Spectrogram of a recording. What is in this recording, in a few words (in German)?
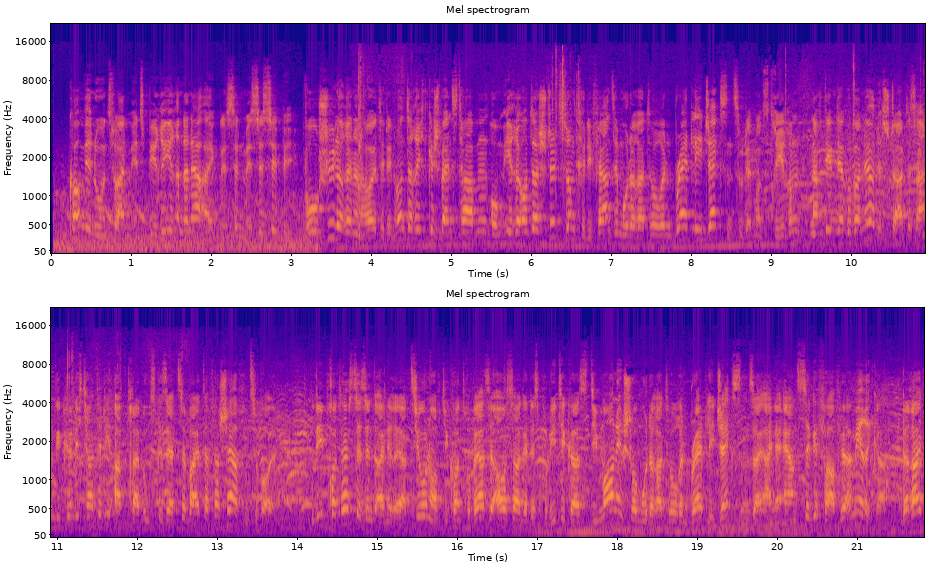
Nachrichtensprecher Nachrichtensprecherin; THE MORNING SHOW (DF 2019)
